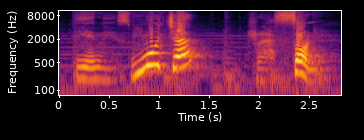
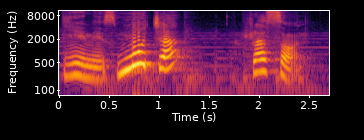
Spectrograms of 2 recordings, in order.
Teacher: Mucha, a pesar de no tener tilde, también tiene una acentuación alta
